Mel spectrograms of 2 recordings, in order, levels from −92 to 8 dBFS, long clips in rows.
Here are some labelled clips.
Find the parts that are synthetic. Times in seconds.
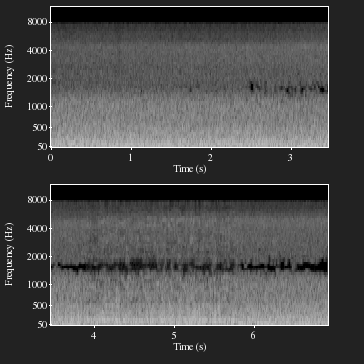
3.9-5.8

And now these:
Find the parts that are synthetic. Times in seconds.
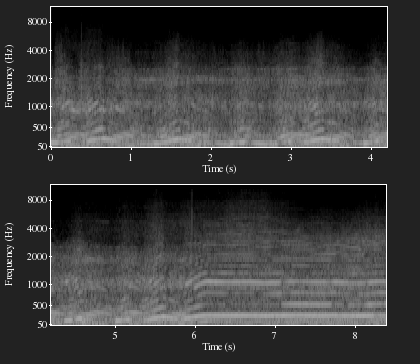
1.6-2.8; 3.5-4.0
